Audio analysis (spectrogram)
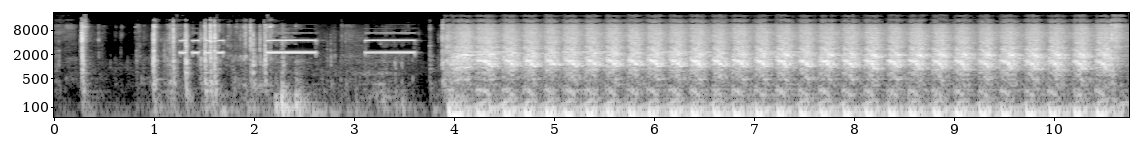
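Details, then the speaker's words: Fresh-build Honda H22 in CB7, injectors and distributor disconnected, cranking to build oil pressure: long steady starter cranking about two beats a second, pace easing as battery runs low; slow cranking from weak battery, jumpers needed. "Sounds like it's about to not have enough juice. Oh, all right, let's get some jumpers on her."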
